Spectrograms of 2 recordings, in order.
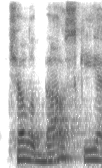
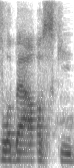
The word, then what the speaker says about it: Chelabowski: It's pronounced Lebowski, Dr. Lebowski. That's a tricky one. Thank you. Silent.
